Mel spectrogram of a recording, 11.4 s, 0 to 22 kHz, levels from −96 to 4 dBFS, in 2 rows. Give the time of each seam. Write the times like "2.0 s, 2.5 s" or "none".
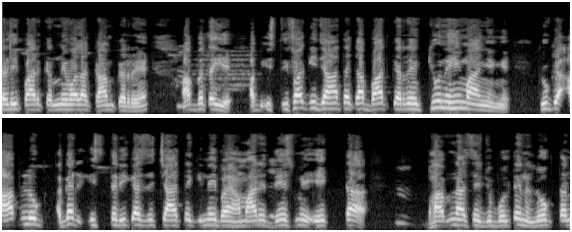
none

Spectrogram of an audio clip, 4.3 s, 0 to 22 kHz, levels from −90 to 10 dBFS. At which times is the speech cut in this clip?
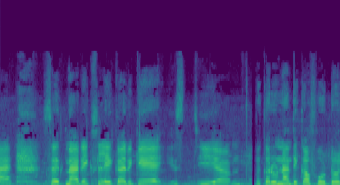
3.1 s

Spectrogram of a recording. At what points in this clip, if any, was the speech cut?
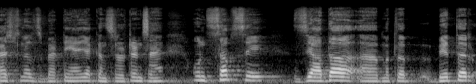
none

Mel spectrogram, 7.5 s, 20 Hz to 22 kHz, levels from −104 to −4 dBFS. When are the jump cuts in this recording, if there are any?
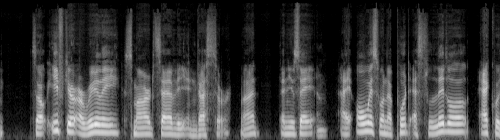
none

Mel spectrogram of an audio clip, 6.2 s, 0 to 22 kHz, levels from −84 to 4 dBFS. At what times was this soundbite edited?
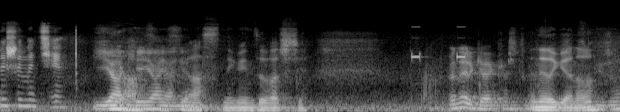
none

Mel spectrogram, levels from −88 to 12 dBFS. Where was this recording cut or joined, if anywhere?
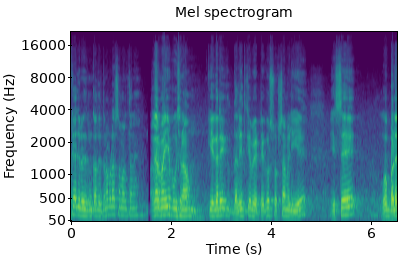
1.3 s

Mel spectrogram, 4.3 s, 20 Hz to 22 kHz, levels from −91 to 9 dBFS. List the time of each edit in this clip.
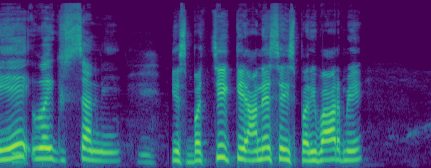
1.5 s

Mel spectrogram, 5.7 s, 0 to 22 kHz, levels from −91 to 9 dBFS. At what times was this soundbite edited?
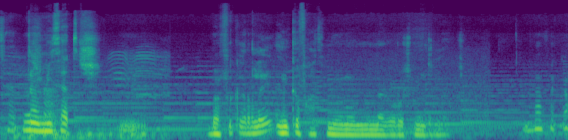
1.5 s

